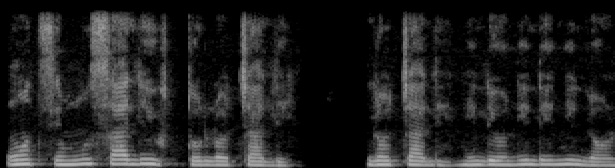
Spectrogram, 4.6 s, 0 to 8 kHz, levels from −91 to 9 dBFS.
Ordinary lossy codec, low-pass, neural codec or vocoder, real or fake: none; 7.2 kHz; none; real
